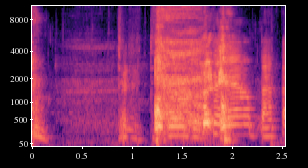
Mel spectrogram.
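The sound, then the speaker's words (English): A run of loud coughs: a short hack, then a longer raspy, throaty stretch of coughing, and a final sharp cough at the end. No one speaks. “Your cough sound exactly like the opening the opening drums of …”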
